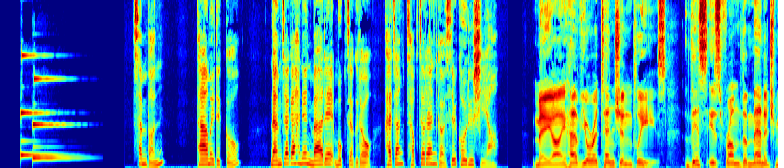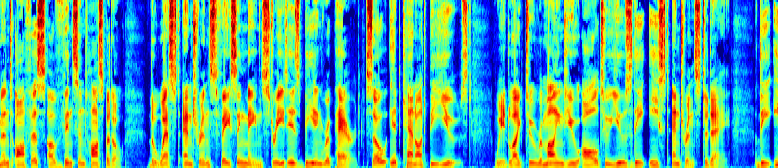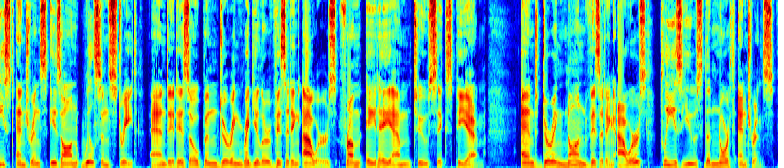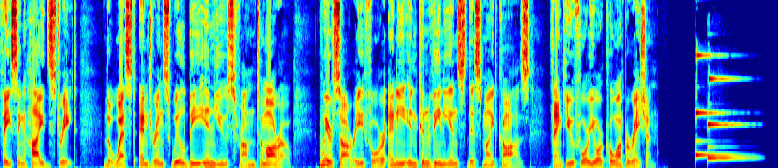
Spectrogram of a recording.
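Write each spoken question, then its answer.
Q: 다음을 듣고 남자가 하는 말의 목적으로 가장 적절한 것을 고르시오.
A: 서쪽 출입구 수리로 오늘은 동쪽 출입구를 이용하도록 안내하려고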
